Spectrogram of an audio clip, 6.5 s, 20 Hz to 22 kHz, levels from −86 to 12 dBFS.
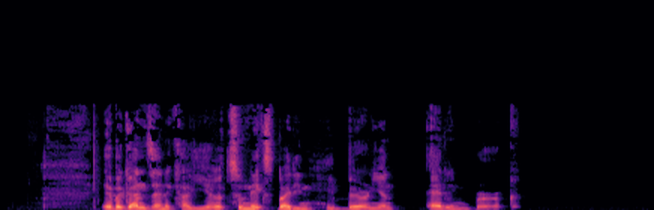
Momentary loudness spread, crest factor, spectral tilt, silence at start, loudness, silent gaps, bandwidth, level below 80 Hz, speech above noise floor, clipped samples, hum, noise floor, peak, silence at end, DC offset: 16 LU; 22 dB; -5.5 dB/octave; 1.05 s; -22 LUFS; none; 11.5 kHz; -70 dBFS; 63 dB; under 0.1%; none; -84 dBFS; -2 dBFS; 1.4 s; under 0.1%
